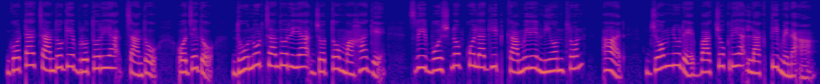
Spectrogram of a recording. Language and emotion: Santali, neutral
